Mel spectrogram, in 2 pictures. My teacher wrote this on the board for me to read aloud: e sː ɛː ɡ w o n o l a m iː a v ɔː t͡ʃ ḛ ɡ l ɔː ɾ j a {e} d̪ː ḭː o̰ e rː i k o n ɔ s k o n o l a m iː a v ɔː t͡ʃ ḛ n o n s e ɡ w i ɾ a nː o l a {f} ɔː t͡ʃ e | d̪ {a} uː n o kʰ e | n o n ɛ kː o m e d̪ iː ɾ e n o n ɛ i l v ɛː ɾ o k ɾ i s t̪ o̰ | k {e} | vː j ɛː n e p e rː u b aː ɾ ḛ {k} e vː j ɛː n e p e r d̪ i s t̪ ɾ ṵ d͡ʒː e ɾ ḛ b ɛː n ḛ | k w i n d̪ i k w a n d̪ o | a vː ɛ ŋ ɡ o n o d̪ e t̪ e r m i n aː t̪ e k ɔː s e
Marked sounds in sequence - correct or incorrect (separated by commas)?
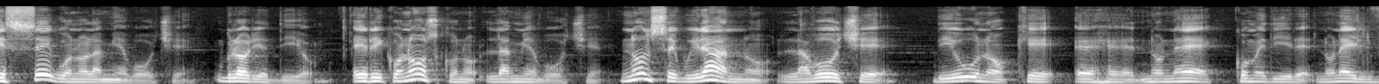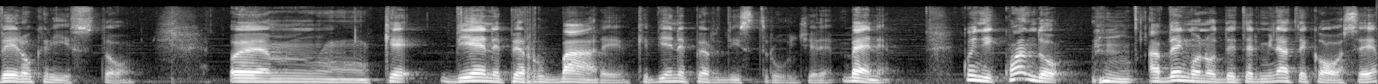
incorrect, incorrect, incorrect, correct, correct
